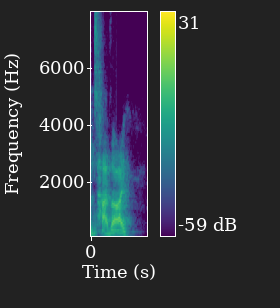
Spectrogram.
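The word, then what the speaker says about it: Tadej: Tadai. I learnt that. – Oh, yeah? Tadai. – Okay. He came on the GTCC podcast, my other podcast, Garen Thomas Cycling Club. And, yeah, that's how you say it anyway.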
